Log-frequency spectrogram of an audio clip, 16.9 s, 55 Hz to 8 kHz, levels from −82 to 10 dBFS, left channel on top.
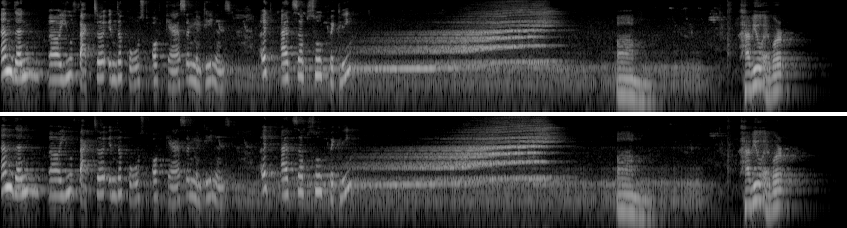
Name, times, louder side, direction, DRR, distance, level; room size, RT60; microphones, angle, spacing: voice 1, 0.0-4.5 5.2-7.1 14.2-14.3, left 4 dB, 75° left, 14 dB, 0.8 m, -28 dB
sound 1, 2.4-14.2, equal, 45° right, 1.9 m, -48 dB
sound 2, 5.1-11.3, left 1 dB, 10° right, 1.5 m, -32 dB
voice 2, 12.3-13.2 14.5-15.6, left 2 dB, 25° left, 9 dB, 0.7 m, -30 dB
22.0 x 16.0 x 8.5 m, 1.3 s
head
